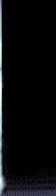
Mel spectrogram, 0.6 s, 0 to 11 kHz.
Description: Impulse Response 1 DOWNLOAD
